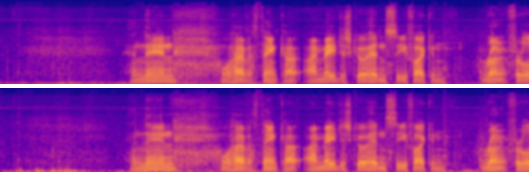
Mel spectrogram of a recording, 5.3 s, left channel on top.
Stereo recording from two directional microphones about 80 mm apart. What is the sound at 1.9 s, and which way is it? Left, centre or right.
Speech, right.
